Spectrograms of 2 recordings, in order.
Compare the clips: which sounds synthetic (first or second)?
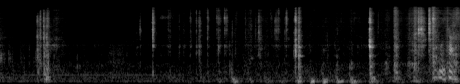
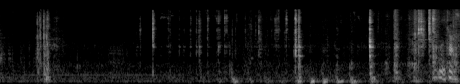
first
